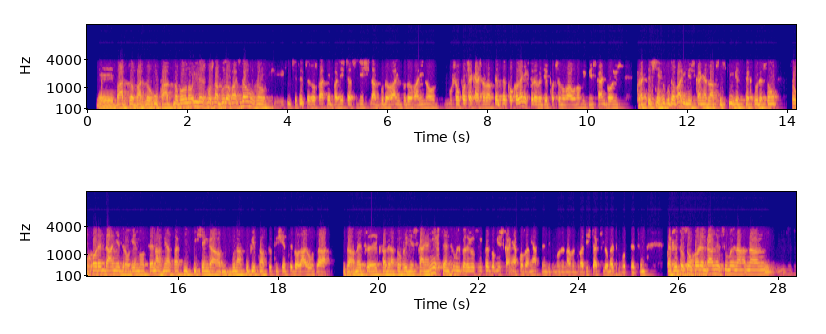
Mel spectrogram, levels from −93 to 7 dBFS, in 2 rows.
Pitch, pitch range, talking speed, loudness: 125 Hz, 120-135 Hz, 170 wpm, -15 LUFS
